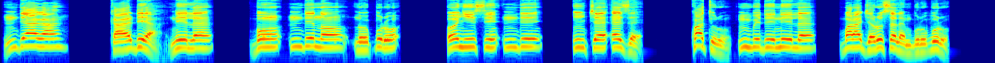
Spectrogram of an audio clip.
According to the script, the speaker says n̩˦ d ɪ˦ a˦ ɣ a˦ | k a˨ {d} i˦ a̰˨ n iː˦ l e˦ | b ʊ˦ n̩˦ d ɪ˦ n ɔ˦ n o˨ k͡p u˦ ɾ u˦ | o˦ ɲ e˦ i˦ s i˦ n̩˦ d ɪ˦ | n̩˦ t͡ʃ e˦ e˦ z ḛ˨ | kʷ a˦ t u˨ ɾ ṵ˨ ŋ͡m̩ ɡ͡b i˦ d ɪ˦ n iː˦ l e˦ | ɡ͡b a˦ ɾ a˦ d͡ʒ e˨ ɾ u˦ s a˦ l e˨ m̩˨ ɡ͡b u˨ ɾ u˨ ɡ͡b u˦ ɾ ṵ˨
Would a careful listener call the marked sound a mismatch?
no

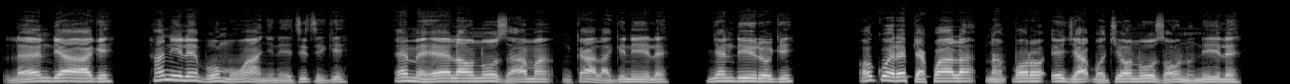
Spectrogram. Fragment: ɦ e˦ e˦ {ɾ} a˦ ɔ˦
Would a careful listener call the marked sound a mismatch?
yes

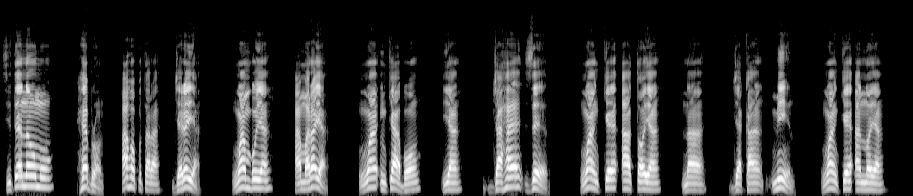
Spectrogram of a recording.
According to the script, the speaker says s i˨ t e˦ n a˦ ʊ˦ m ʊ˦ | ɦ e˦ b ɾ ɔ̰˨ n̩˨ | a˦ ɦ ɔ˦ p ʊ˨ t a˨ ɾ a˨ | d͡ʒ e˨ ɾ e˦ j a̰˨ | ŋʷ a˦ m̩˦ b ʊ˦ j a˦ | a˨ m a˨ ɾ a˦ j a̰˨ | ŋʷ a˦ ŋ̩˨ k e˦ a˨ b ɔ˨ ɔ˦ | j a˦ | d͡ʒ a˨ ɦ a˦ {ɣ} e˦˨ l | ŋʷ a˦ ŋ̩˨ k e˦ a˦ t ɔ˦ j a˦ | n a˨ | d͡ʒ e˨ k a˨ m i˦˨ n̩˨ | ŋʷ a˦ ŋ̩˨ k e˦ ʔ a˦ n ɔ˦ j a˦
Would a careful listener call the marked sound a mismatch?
yes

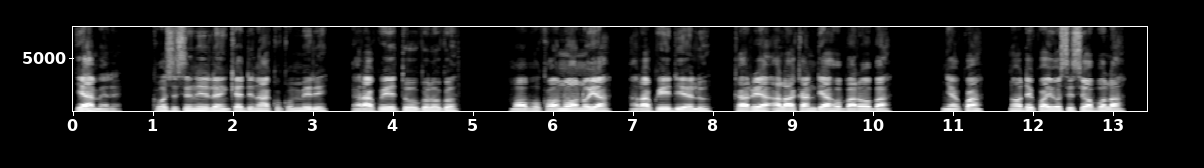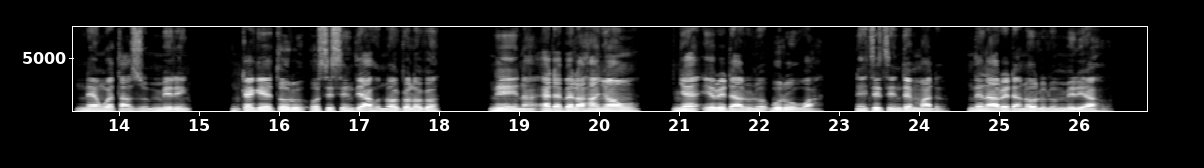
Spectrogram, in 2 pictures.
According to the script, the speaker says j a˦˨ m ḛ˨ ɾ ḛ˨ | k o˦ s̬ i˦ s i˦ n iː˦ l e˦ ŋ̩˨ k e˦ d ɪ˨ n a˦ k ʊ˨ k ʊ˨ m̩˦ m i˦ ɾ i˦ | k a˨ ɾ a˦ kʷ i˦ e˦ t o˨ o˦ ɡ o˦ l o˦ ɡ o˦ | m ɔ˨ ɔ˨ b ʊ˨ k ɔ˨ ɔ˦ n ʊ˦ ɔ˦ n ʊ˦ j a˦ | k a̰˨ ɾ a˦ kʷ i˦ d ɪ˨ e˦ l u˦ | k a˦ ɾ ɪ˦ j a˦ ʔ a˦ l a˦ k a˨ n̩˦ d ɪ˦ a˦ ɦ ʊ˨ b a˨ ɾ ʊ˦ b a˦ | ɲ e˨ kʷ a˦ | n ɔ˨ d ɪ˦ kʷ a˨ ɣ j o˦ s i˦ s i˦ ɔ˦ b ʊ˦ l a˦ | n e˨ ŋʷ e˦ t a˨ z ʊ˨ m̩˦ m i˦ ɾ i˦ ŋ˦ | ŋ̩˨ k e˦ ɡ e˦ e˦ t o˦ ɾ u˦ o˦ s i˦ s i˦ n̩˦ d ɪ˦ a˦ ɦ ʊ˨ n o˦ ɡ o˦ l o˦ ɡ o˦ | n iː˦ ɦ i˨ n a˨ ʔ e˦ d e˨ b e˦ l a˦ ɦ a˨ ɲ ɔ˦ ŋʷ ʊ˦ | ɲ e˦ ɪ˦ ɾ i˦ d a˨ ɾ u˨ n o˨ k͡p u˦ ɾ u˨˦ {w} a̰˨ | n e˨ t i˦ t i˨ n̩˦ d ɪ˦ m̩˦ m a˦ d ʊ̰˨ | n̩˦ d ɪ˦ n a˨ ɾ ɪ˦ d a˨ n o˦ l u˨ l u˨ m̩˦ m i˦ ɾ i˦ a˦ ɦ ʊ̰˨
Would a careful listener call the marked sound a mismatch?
no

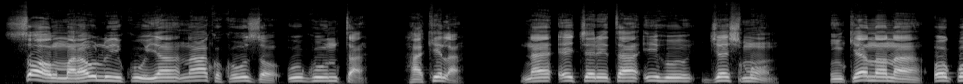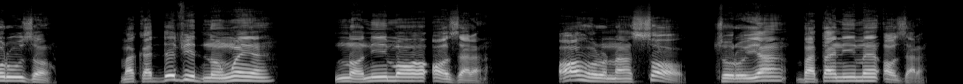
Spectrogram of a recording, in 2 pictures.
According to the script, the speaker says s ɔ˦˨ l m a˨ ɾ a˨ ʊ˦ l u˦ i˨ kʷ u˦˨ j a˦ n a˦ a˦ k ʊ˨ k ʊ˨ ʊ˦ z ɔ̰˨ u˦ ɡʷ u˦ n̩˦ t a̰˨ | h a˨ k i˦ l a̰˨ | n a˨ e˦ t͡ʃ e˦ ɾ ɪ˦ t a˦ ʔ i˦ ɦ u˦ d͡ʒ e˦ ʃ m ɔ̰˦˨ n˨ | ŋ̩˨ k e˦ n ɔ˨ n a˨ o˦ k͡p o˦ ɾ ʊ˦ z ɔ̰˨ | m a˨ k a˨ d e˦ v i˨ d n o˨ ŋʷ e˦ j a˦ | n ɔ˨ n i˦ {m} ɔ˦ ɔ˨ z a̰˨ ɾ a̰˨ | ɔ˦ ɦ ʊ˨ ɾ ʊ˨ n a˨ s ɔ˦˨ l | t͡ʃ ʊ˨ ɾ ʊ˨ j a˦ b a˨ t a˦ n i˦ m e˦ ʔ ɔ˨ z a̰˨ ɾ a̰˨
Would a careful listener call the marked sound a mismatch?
no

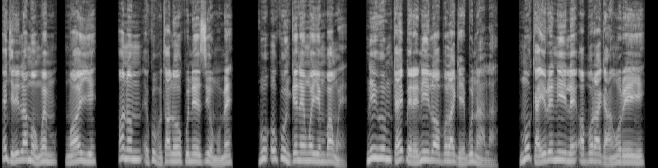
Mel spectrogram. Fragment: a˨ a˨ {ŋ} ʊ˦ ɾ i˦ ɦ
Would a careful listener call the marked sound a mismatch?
no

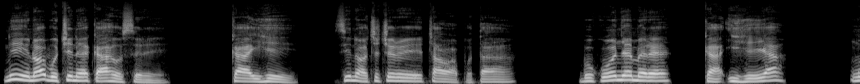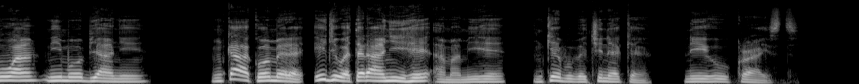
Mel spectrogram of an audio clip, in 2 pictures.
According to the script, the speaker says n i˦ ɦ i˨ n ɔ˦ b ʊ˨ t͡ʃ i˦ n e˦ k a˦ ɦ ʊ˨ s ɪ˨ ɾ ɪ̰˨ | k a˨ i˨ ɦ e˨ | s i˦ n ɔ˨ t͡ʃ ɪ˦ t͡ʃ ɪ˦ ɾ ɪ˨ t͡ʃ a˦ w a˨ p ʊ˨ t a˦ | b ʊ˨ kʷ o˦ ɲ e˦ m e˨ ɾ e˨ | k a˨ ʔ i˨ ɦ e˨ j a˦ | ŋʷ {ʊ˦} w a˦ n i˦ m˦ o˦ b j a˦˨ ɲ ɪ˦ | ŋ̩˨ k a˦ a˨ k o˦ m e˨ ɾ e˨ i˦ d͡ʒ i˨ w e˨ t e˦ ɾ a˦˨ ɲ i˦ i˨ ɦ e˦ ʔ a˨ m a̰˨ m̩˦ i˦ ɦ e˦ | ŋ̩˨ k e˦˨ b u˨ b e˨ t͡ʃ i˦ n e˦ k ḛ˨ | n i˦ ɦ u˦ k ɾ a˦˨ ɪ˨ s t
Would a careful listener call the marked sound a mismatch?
no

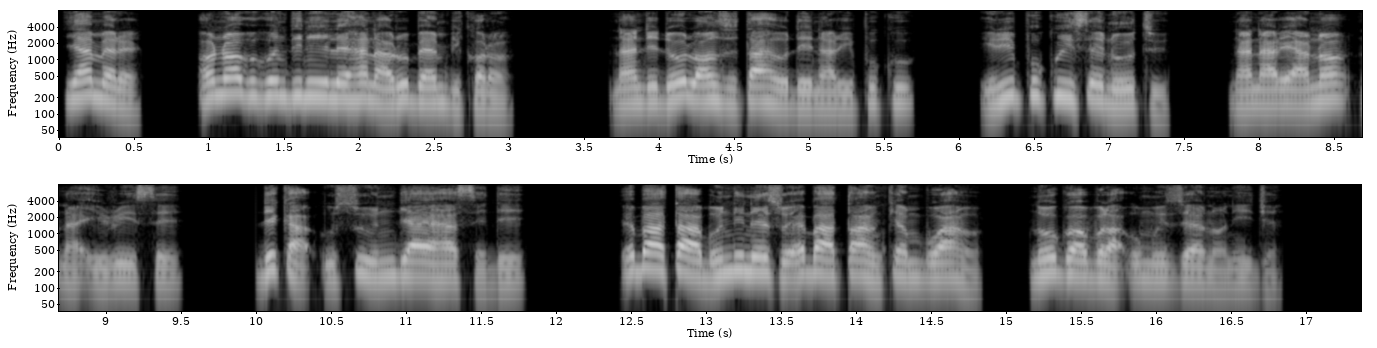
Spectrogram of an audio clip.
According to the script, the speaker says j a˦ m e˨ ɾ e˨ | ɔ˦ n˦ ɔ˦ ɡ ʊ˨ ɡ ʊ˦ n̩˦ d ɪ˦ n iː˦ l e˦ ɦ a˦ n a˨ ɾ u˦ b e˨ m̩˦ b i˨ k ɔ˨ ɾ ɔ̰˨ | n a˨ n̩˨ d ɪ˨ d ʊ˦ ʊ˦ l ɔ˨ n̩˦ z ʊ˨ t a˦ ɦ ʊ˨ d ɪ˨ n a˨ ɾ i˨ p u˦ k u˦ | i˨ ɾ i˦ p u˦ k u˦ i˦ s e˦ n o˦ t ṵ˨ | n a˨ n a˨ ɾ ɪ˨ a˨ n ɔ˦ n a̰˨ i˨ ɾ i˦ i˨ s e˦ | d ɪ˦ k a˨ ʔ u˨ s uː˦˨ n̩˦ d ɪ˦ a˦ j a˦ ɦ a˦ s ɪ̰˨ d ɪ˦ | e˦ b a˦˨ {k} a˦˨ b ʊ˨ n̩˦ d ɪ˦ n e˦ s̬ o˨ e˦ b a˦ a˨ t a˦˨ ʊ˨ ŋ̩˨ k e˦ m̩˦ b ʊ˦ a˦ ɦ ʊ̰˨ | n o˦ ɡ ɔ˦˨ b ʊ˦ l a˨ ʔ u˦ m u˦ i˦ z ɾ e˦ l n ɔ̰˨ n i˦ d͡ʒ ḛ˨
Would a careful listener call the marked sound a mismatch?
yes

